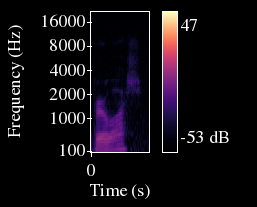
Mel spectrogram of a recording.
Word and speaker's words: Burwash: i should have asked i did pronounce your last name correctly right burwash you did yeah oh good good well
